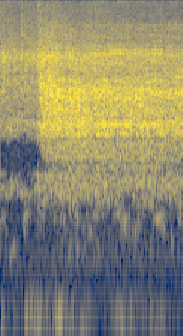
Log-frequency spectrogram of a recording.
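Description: Soybean chunks tipped into a pan of fried potatoes set off a sudden loud, steady hiss and sizzle that rises at once and holds at full strength, close by.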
